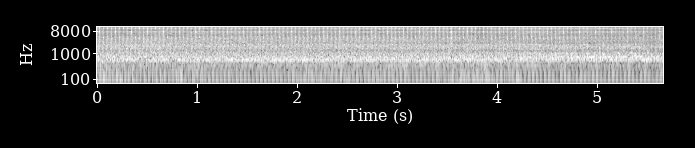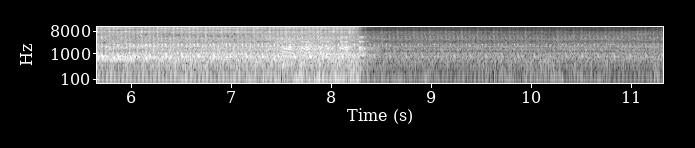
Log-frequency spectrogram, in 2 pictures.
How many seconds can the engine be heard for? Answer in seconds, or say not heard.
11 s.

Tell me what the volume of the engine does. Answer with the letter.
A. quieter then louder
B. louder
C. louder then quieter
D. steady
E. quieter
E.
